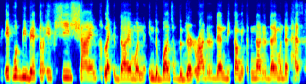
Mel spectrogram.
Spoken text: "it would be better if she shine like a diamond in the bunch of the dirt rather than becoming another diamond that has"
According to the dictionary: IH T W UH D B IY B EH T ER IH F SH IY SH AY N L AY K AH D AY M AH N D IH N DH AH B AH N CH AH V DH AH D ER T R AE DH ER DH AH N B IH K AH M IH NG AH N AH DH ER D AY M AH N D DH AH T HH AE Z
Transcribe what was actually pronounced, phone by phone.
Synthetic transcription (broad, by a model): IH T W UH D B IY B EH T ER IH F SH IY SH AY N L AY K AH D AY M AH N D IH N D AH B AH N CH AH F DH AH D ER T R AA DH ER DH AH N B IH K AH M IH NG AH N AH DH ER D AY M AH N D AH T HH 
